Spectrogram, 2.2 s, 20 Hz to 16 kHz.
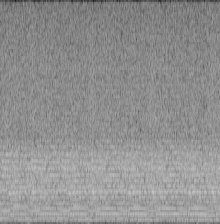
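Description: Electric guitar, a Telecaster, played through a Line 6 Helix chain of dozens of stacked delays: quick picked notes pile up into a dense, sustained wash of overlapping repeats.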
